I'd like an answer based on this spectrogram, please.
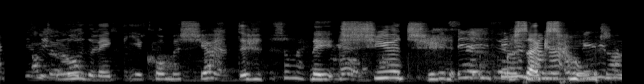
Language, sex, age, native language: Icelandic, female, 14, Icelandic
